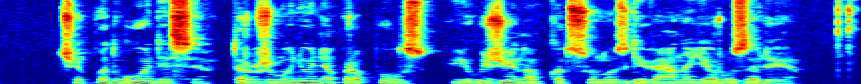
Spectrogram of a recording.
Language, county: Lithuanian, Kaunas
